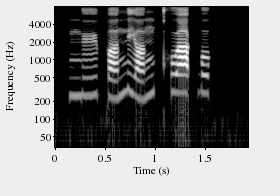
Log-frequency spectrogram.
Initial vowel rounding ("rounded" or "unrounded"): rounded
